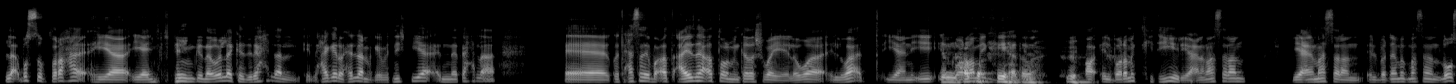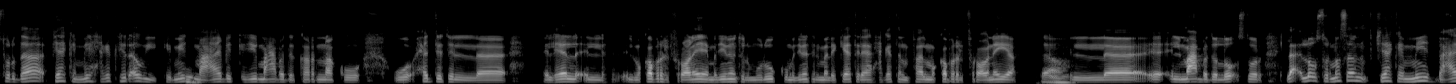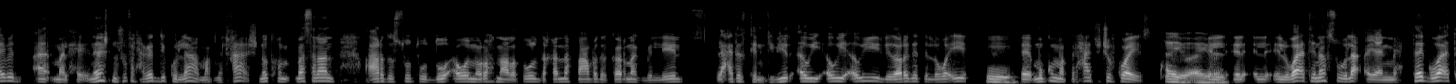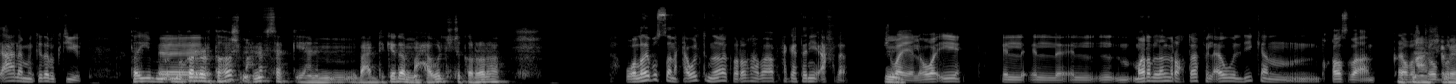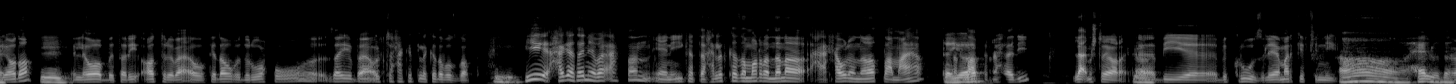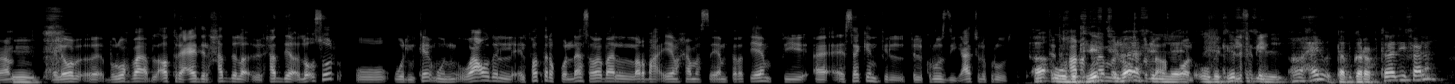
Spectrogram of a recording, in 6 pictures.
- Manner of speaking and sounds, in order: chuckle; laugh; tapping; sniff; in English: "بCruise"; sniff; in English: "الCruise"; in English: "الCruise"
- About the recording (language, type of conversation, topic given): Arabic, podcast, احكيلي عن أجمل رحلة رُحتها في حياتك؟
